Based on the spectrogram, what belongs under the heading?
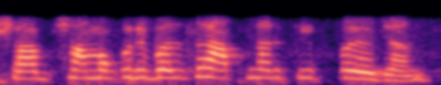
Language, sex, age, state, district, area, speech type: Bengali, female, 30-45, West Bengal, Murshidabad, rural, conversation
